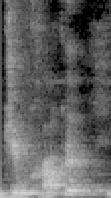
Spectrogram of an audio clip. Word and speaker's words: Jim Crockett: I'm probably going to get this name wrong, but you can, Jim Crockett, yep. – Is that right? – Yep.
